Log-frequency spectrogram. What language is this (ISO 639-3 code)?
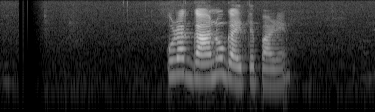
ben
